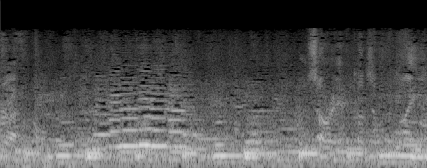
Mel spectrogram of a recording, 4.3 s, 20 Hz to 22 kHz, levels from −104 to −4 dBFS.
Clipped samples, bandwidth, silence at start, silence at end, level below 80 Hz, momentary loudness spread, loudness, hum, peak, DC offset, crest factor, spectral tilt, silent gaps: under 0.1%; 11.5 kHz; 0 s; 0 s; -48 dBFS; 7 LU; -29 LUFS; none; -14 dBFS; under 0.1%; 14 dB; -7 dB/octave; none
